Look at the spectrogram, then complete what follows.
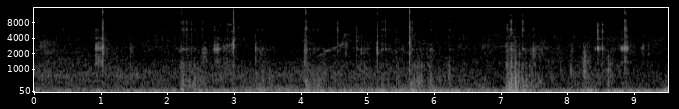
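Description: Scattered light metal clicks and taps as small valve parts and a hand tool are handled on a small tractor engine cylinder head, with a louder clatter about seven seconds in. A few faint bird chirps come through in the background.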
